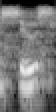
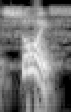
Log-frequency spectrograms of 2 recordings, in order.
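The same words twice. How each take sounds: First: The name rhymes with the word deuce. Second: The name rhymes with the word rejoice. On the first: This is the common pronunciation, not the owner's. The speaker calls it wrong. "You're wrong as the deuce, and you shouldn't rejoice. If you're calling him Seuss" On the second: This is how the owner of the name says it. The speaker calls it right. "he pronounces it Seuss"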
